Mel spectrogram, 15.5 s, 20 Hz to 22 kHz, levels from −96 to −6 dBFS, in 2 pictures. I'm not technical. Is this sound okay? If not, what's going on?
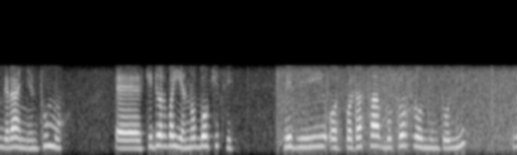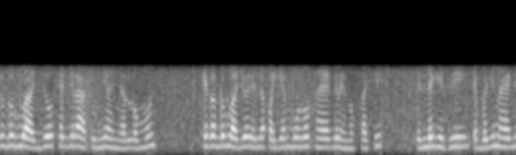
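Yes, nothing is wrong here; the background room sound that gets louder from about 4 seconds is just the room itself, and the narrow, phone-like tone comes from the Speex voice-chat compression working as it should.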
